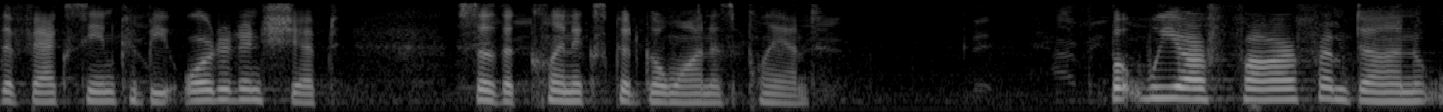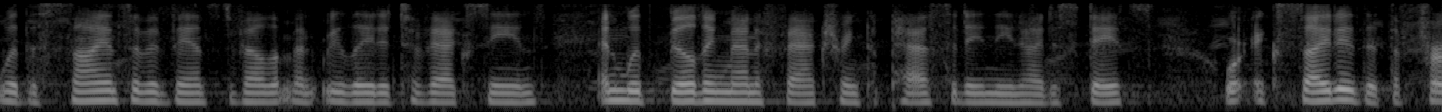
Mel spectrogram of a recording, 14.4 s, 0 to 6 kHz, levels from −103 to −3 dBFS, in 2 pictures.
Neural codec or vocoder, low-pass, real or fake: none; 5.4 kHz; real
